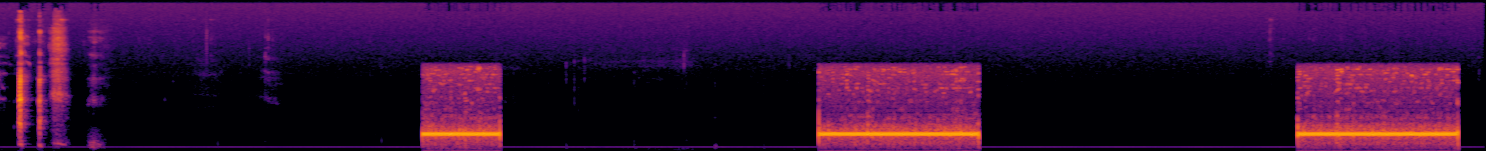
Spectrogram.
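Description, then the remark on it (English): A phone line rings while waiting for an answer: three steady electronic ringback tones, each a second or two long, separated by silent pauses, after a brief soft click at the start. “pick up the fucking phone.”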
